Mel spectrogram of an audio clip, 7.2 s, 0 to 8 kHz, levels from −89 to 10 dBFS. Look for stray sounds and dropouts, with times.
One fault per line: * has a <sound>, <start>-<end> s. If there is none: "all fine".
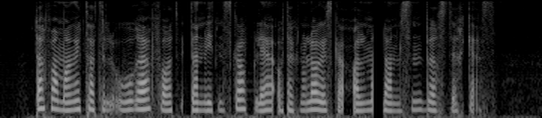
* has a dropout, 5.0-5.1 s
